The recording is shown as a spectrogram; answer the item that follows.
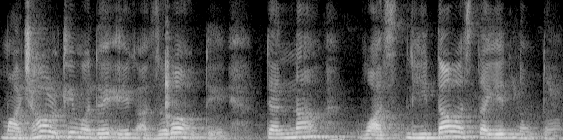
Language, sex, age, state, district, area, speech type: Marathi, female, 60+, Maharashtra, Pune, urban, spontaneous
